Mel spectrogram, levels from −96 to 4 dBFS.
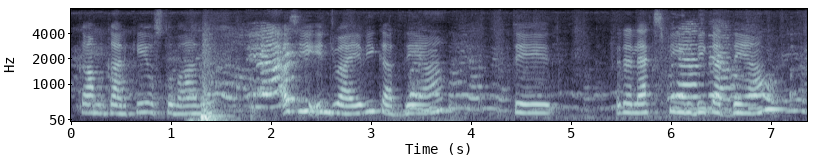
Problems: constant background noise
